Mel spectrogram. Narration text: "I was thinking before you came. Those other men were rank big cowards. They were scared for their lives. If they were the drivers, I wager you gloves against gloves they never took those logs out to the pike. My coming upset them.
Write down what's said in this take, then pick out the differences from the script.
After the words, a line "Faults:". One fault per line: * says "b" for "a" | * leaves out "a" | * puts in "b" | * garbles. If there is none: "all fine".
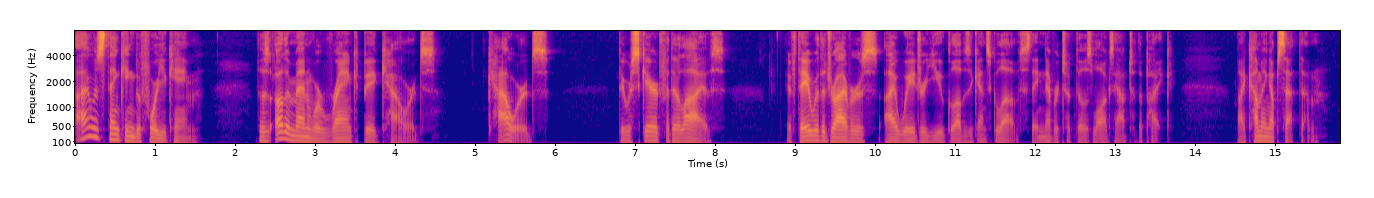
"I was thinking before you came. Those other men were rank big cowards cowards. They were scared for their lives. If they were the drivers, I wager you gloves against gloves they never took those logs out to the pike. My coming upset them.
Faults:
* puts in "cowards"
